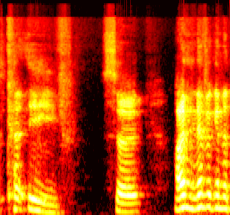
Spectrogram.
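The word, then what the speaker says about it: Kyiv: It's either going to be Kev or Kiev depending on well which one's more right.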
